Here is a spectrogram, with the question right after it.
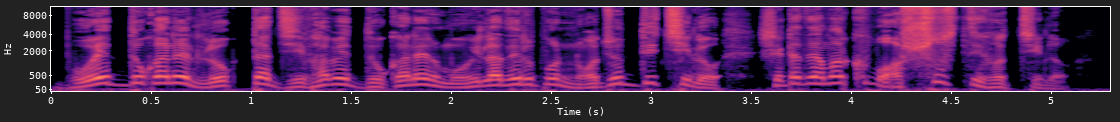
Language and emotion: Bengali, disgusted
